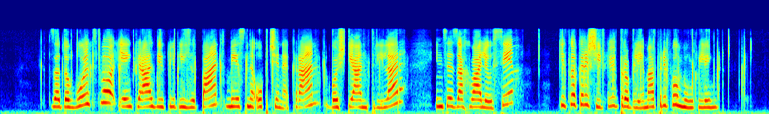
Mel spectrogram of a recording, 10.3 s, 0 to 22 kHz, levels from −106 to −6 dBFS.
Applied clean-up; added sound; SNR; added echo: neural diffusion model UNIVERSE++.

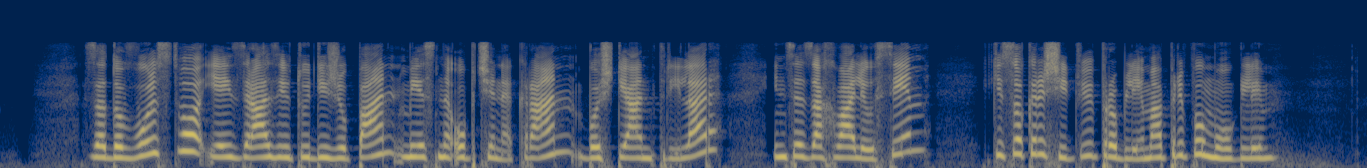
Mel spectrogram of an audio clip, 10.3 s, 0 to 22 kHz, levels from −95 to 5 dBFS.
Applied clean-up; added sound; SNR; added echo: none; none; none; none.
